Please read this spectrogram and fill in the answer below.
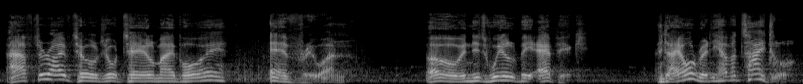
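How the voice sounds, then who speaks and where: A man's voice: fairly high pitch, sing-song, a little slow, sharp tone, long reverb tail, a little hiss or hum, exaggerated voice. An actor playing a grandiose, theatrical old male scholar who speaks in pompous, flowery phrases. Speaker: book-collecting patron.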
